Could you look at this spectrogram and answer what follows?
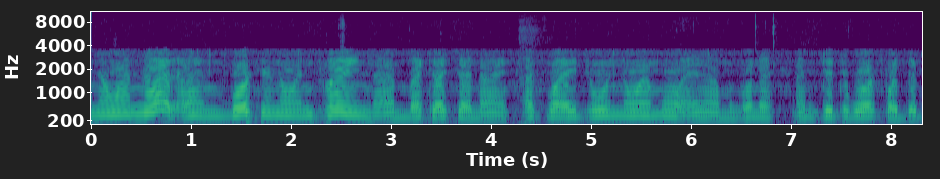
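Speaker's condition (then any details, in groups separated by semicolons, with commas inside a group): ALS; wheelchair user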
